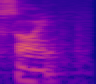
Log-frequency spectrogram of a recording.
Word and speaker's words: sin: It's S-I-N, and it's still pronounced sine.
